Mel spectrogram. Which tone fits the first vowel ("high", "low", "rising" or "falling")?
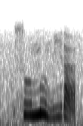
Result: high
